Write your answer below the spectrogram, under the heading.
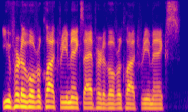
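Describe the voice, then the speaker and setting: A man's voice: medium pitch, fairly even intonation, fast talker, fairly bright tone, smooth, no room sound, studio quality. A man co-hosting a comedic podcast with casual banter, sounding stoned, rambling and slangy. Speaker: podcast co-host.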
